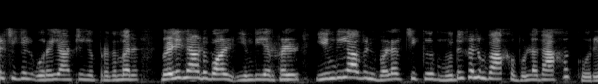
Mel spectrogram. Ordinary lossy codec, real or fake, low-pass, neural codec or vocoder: none; fake; 5.4 kHz; codec, 44.1 kHz, 2.6 kbps, SNAC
